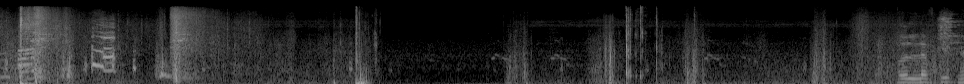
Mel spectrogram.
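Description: Chickens in the pirate video game Sea of Thieves cluck faintly in scattered bursts, mixed with footsteps and hits, while players talk over the sounds.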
